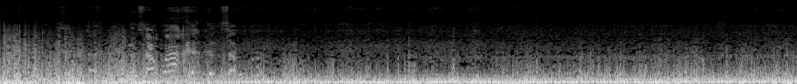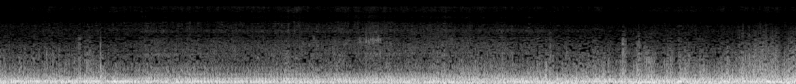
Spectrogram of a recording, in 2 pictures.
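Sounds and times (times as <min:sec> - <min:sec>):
motorcycle engine running: 0:00.0 - 0:15.9
wind buffeting microphone: 0:00.0 - 0:15.9.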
